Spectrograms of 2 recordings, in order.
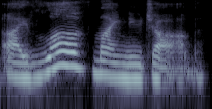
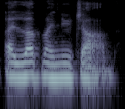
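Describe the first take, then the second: First: The pitch varies widely across the sentence. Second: The pitch stays flat and narrow throughout. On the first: "You can hear pitch variations" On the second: "a very narrow pitch"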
